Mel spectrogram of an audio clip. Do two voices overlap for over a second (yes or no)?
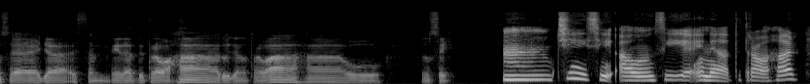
no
